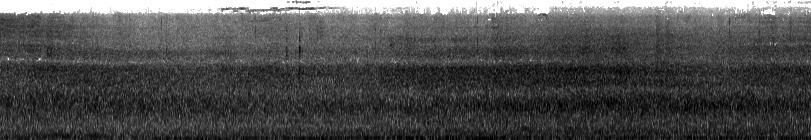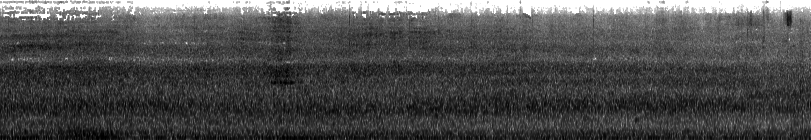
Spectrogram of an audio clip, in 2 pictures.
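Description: Steady city road traffic: a continuous low rumble of passing cars that swells a little now and then as vehicles go by.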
